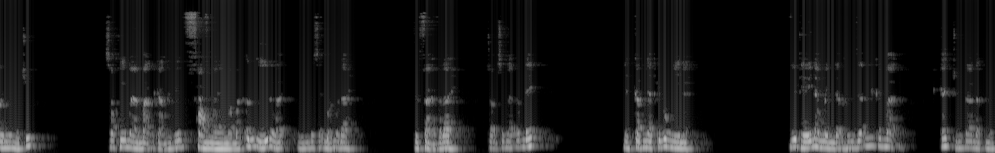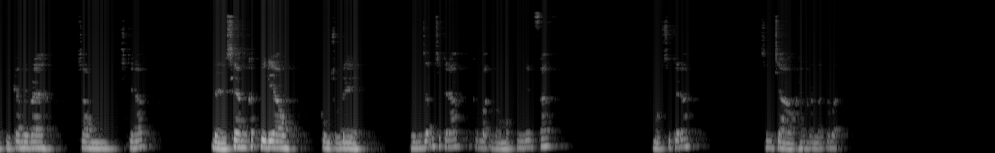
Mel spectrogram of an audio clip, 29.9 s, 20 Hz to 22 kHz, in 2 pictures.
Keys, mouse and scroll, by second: 6.1 right click, 9.0 click.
